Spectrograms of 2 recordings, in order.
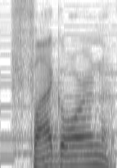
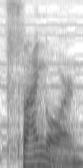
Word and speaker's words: Fangorn: Fagorn for my boy Treebeard. Okay, thorn. Did I mispronounce that just there?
